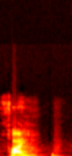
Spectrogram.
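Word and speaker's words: phi: फी भी बोलते हैं कुछ लोग, उसको फी बोलते हैं, फाई भी बोलते हैं, डिपेंड्स. ठीक है, एम्प्टी सेट का सिंबल.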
